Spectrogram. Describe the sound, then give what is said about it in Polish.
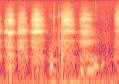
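A person with fibrotic lung changes struggling to draw a full breath: a series of short, strained, breathy inhalations in quick succession, moderately loud, with no talking. “No i nieraz tak właśnie nie mogę złapać pełnego oddechu.”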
